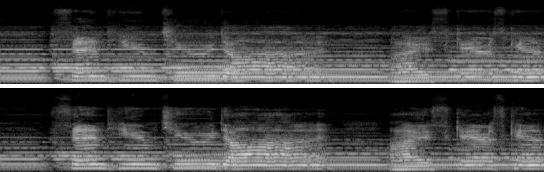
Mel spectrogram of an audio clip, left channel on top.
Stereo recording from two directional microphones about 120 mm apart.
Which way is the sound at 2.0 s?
15° right (ahead or behind).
